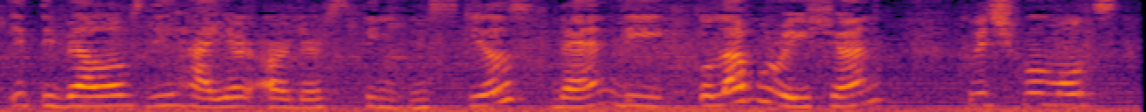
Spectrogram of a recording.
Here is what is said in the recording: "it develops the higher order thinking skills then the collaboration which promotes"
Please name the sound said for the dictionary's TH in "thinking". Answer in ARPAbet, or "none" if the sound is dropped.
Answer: T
